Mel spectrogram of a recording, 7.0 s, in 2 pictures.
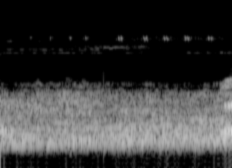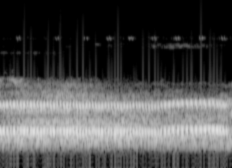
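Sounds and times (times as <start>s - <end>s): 
Eastern screech owl delivering a low pulsed trill: 3.3s - 6.9s.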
